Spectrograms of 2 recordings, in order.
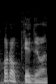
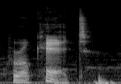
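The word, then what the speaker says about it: croquette: さあ、こちらは英語では、えー、コロッケではなくて、クロケット。ちょっと発音が違いますね。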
